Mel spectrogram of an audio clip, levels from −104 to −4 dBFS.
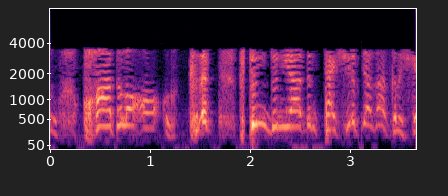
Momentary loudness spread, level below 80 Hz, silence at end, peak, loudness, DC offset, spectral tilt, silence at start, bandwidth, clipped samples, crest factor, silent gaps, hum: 10 LU; -72 dBFS; 0 s; -2 dBFS; -25 LUFS; under 0.1%; -8 dB/octave; 0 s; 3.7 kHz; under 0.1%; 24 dB; none; none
